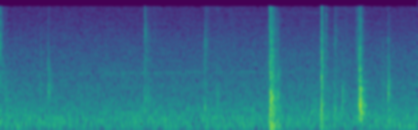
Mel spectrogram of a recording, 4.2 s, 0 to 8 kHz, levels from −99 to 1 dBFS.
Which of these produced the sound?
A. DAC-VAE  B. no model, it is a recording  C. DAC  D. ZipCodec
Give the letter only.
B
